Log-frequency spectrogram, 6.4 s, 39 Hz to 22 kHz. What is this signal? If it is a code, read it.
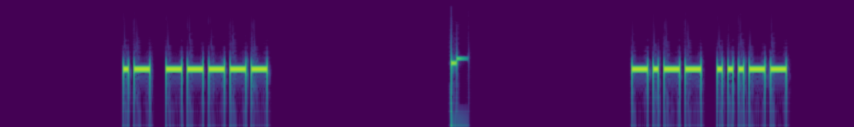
Morse code, heard as a keyed tone, about 30 wpm, 700 Hz. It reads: A0 Y3
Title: Single-Letter Single-Number 30wpm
